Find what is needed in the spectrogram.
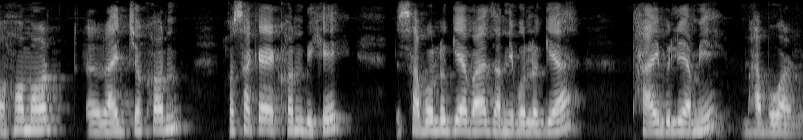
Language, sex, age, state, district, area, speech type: Assamese, female, 60+, Assam, Udalguri, rural, spontaneous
